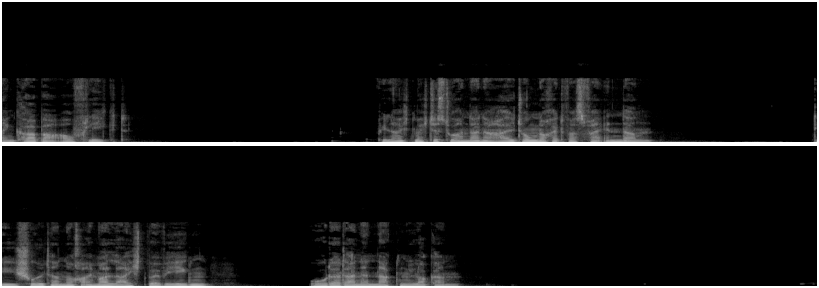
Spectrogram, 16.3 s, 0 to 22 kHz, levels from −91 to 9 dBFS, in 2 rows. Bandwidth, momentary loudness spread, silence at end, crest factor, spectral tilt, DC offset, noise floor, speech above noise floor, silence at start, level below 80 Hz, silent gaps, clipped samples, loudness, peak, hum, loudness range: 10.5 kHz; 9 LU; 3.6 s; 18 dB; -6.5 dB/octave; under 0.1%; -81 dBFS; 50 dB; 0 s; -50 dBFS; 1.84-2.03 s, 2.10-2.30 s, 2.47-2.52 s, 2.58-2.87 s, 3.19-3.26 s, 7.91-8.08 s, 11.14-11.22 s; under 0.1%; -33 LUFS; -16 dBFS; none; 10 LU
